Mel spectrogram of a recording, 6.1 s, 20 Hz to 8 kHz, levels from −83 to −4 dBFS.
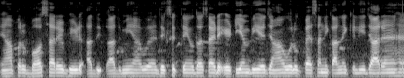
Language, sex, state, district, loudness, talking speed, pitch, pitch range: Hindi, male, Chandigarh, Chandigarh, -16 LUFS, 275 wpm, 120 Hz, 115-120 Hz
